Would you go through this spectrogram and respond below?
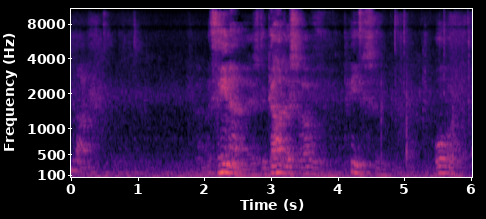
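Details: Aphasia in a 62-year-old man, acquired after a stroke in December 2011 that followed cardiac ablation for arrhythmia; he lost languages and speech and attends speech therapy at an aphasia center.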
